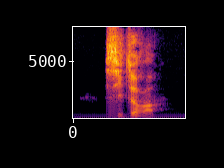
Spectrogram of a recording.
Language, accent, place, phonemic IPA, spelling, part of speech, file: French, France, Lyon, /si.tʁa/, citera, verb, LL-Q150 (fra)-citera.wav
- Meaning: third-person singular future of citer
